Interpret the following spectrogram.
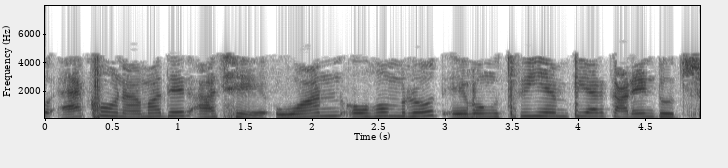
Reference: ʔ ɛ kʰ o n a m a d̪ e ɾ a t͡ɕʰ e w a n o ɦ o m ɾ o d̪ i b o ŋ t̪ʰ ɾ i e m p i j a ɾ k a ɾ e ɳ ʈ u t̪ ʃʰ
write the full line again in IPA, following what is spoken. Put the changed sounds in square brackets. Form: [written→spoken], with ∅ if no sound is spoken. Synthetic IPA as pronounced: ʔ ɛ kʰ o n a m a d̪ e ɾ a t͡ɕʰ e w a n o ɦ o m ɾ o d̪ [i→e] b o ŋ t̪ʰ ɾ i e m p i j a ɾ k a ɾ e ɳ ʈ u t̪ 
